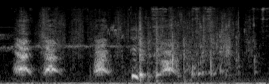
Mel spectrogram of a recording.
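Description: A dog barks several times in short, sharp bursts at close range, with a brief low yelp partway through and faint background noise.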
